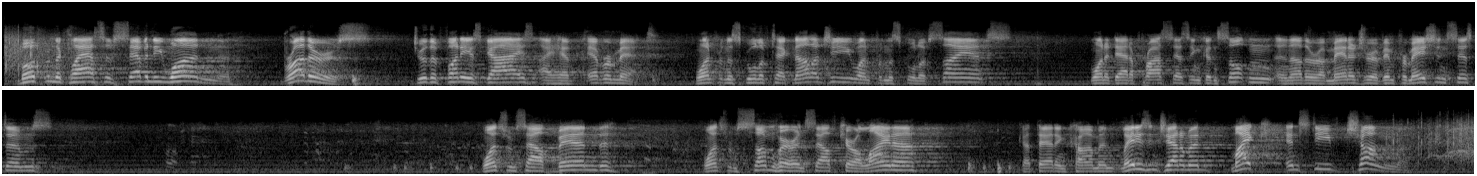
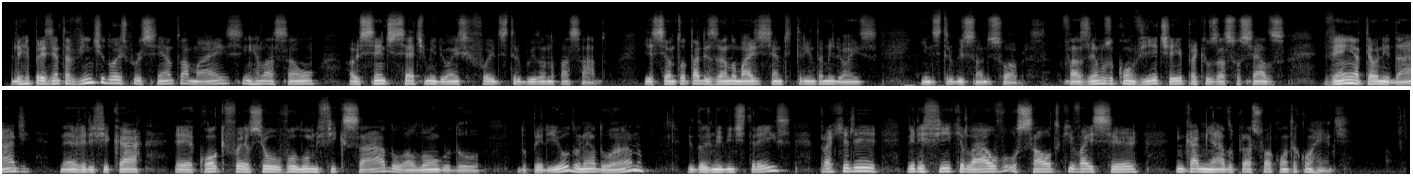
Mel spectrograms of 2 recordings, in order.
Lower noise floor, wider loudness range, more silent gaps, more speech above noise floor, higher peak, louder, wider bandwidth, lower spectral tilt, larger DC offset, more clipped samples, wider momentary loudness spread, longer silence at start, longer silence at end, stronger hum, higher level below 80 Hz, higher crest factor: second, -50 dBFS vs -54 dBFS; first, 6 LU vs 2 LU; neither; second, 28 dB vs 35 dB; about the same, -2 dBFS vs -4 dBFS; about the same, -20 LUFS vs -19 LUFS; second, 9.2 kHz vs 12 kHz; second, -2.5 dB/octave vs -6.5 dB/octave; neither; neither; first, 18 LU vs 10 LU; about the same, 0 s vs 0.1 s; second, 0 s vs 0.65 s; first, 60 Hz at -55 dBFS vs none; second, -62 dBFS vs -54 dBFS; first, 22 dB vs 16 dB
